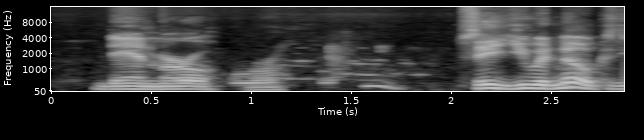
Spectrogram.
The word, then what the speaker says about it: Murrell: You pronouncing his name. What was his name? Merle. Dan Merle.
